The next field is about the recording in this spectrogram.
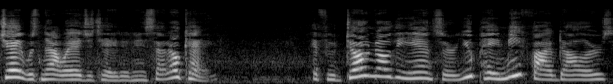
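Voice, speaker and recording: A woman with a Rochester accent speaks in a raised, projected voice with a bright, sharp tone, very wide pitch swings and a moderate pace. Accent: northern Rochester. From Rochester area, northern US. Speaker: friend sending jokes. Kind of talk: joke telling.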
